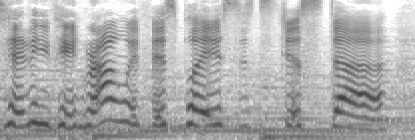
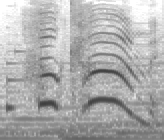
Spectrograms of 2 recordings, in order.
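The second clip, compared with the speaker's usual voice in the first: surprised question; 10 semitones higher than usual. Acted. Surprised at refusal.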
